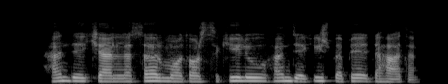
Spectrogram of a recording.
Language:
Central Kurdish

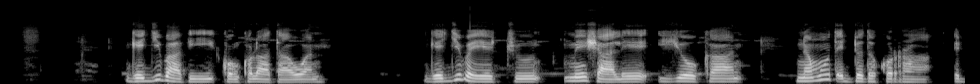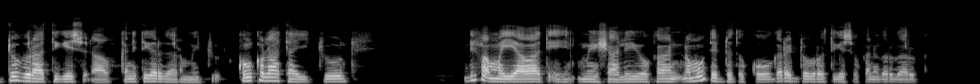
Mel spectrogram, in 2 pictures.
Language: Oromo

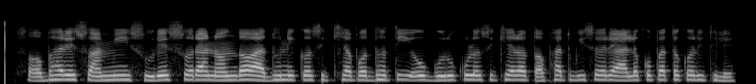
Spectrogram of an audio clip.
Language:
Odia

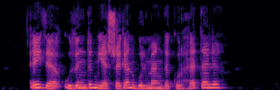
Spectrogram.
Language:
Bashkir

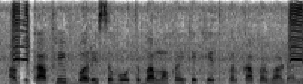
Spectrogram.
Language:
Bhojpuri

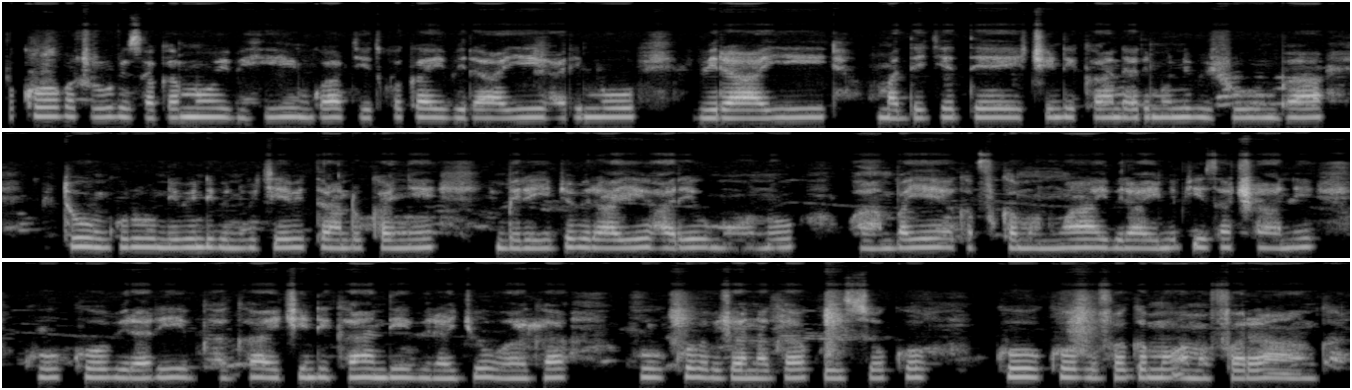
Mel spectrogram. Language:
Kinyarwanda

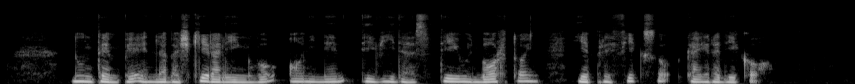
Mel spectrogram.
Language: Esperanto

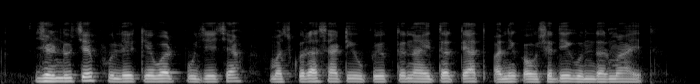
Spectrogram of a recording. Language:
Marathi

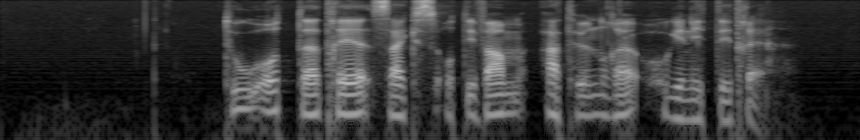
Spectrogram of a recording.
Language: Norwegian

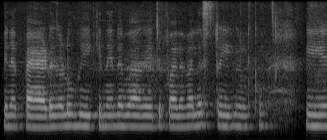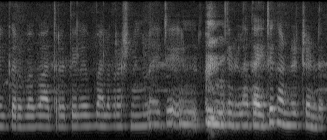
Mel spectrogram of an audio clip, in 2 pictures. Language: Malayalam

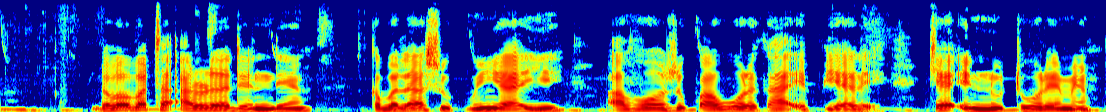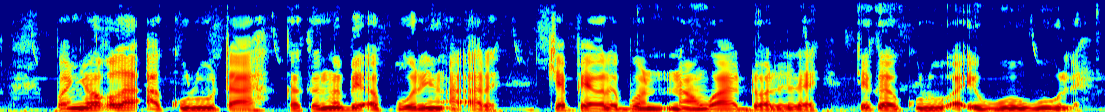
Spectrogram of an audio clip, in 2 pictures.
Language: Southern Dagaare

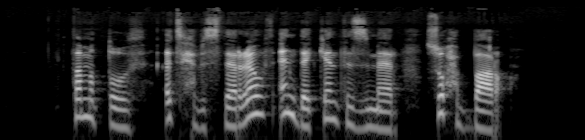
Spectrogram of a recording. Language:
Kabyle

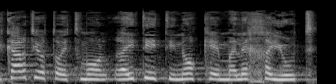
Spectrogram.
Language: Hebrew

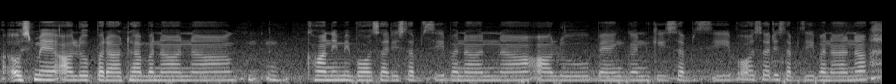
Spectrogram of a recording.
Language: Urdu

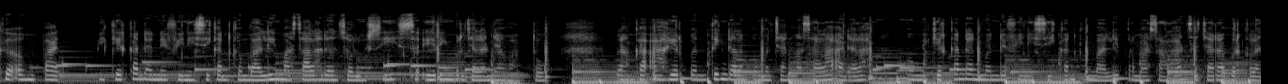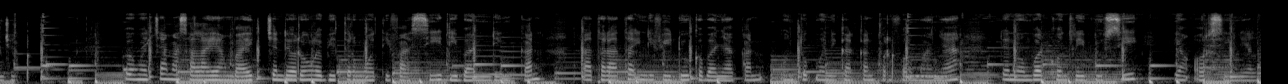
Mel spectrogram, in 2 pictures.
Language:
Indonesian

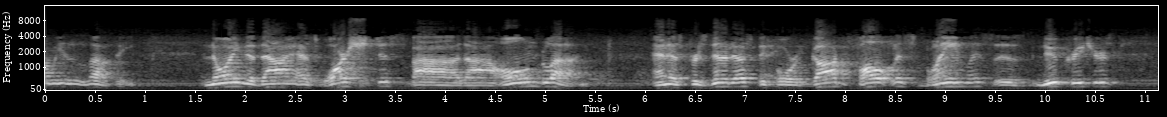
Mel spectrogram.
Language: English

